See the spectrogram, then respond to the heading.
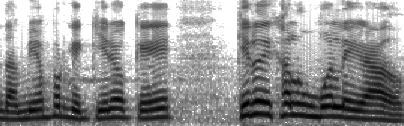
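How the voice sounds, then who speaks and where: This woman's voice has a dark, mellow tone. Her pitch varies in an ordinary way. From Uruguay, Montevideo; Uruguay. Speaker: TV news anchor; journalist interviewee. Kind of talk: interview. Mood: warm, reflective. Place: bar. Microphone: lapel.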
